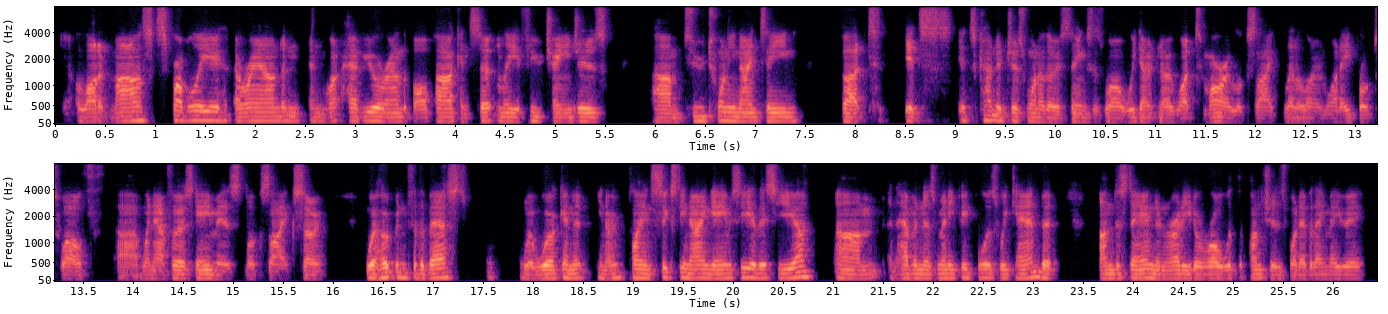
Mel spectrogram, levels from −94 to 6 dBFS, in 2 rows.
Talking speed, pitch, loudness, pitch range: 210 wpm, 110 Hz, -23 LUFS, 100-110 Hz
